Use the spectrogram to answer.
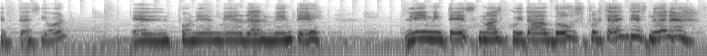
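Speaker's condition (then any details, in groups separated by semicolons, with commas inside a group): Cerebral palsy from birth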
